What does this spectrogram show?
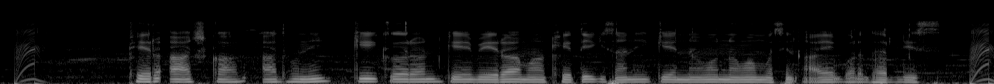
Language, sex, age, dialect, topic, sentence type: Chhattisgarhi, male, 56-60, Central, agriculture, statement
